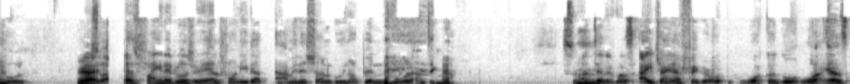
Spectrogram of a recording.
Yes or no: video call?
yes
